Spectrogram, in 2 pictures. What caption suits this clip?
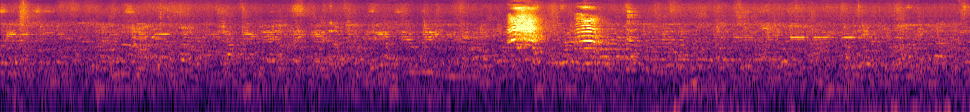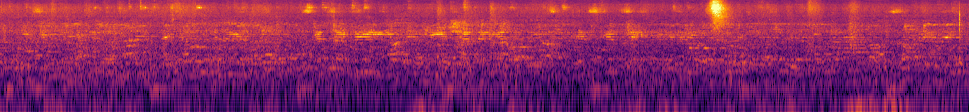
fez streetcorner music people
Street corner in Fez, Morocco. Some music playing nearby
